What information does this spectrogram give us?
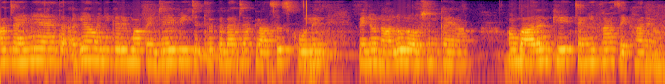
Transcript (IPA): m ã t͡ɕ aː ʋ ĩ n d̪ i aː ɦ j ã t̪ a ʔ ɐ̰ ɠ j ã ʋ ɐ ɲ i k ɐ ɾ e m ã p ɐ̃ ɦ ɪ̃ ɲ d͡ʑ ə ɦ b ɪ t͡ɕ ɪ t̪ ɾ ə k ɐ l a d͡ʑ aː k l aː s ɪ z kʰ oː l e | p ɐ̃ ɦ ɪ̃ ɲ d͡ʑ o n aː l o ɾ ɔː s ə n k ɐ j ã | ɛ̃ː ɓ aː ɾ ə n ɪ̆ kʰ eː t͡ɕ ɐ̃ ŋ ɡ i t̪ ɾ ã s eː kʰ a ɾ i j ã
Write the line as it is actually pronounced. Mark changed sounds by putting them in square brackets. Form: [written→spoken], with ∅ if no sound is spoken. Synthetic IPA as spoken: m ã t͡ɕ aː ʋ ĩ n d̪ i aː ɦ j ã t̪ [a→ɐ] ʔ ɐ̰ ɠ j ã ʋ ɐ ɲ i k ɐ ɾ e m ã p ɐ̃ ɦ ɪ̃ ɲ d͡ʑ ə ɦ b ɪ t͡ɕ ɪ t̪ ɾ ə k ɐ l a d͡ʑ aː k l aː s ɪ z kʰ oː l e | p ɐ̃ ɦ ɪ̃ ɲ d͡ʑ o n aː l o ɾ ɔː [s→ʃ] ə n k ɐ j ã | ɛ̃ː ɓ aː ɾ ə n ɪ̆ kʰ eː t͡ɕ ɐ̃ ŋ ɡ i t̪ ɾ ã s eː kʰ a ɾ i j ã

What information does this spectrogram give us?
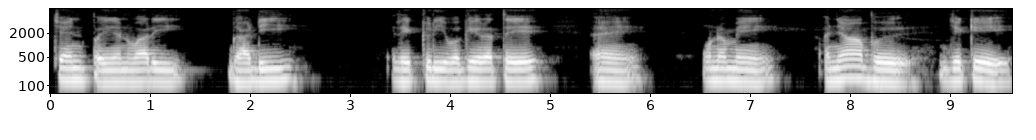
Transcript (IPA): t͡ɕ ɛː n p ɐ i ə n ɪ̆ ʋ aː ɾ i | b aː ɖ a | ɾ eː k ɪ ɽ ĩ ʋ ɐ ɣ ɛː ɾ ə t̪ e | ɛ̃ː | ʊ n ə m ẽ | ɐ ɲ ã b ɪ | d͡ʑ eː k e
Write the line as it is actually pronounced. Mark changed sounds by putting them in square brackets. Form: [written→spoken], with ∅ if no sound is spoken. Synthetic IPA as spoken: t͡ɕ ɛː n p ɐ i ə n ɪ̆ ʋ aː ɾ i | [b→ɡ] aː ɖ [a→i] | ɾ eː k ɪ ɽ [ĩ→i] ʋ ɐ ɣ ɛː ɾ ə t̪ e | ɛ̃ː | ʊ n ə m ẽ | ɐ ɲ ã b ɪ | d͡ʑ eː k e

